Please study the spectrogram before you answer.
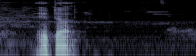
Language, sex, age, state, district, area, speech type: Santali, male, 30-45, West Bengal, Paschim Bardhaman, urban, spontaneous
